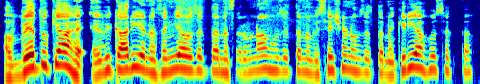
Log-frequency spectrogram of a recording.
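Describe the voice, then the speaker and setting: A man's voice: sits high, quick pace, mellow, no room sound. A man teaching Hindi grammar in a live online class with a north Indian Hindi accent. He repeats key phrases to drive them home and answers viewer comments.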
